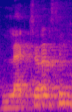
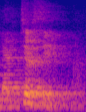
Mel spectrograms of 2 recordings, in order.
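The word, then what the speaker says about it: lectureship: लेक्चररशिप नहीं होता कभी, लेक्चरशिप। याद रखिए क्या होता है? लेक्चरशिप।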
